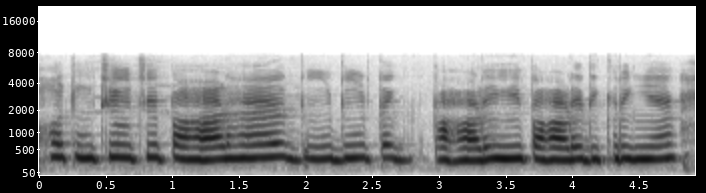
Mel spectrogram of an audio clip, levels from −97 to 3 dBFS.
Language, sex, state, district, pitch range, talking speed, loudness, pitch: Hindi, female, Himachal Pradesh, Shimla, 280-310 Hz, 160 wpm, -13 LUFS, 295 Hz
